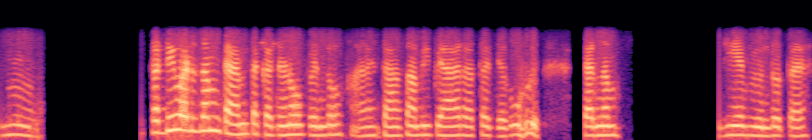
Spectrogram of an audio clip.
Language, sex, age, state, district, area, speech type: Sindhi, female, 45-60, Delhi, South Delhi, urban, conversation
